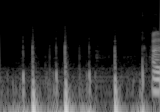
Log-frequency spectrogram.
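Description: Stylus writing on a tablet screen: a quick run of taps and short strokes, about six a second, as digits are written, over a faint steady low hum.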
